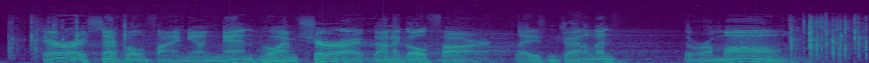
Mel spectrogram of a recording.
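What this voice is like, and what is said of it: Radio announcer voice. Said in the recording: “Using radio voice.”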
